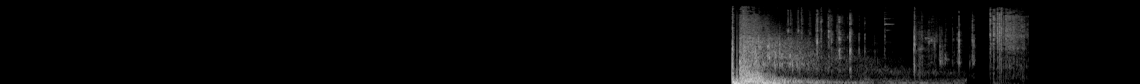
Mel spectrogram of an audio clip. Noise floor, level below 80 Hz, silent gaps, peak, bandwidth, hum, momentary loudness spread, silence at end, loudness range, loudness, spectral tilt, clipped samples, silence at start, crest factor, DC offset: -45 dBFS; -34 dBFS; 9.81-9.89 s; -10 dBFS; 15.5 kHz; none; 20 LU; 1.15 s; 9 LU; -23 LUFS; -5 dB/octave; under 0.1%; 7.3 s; 20 dB; under 0.1%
